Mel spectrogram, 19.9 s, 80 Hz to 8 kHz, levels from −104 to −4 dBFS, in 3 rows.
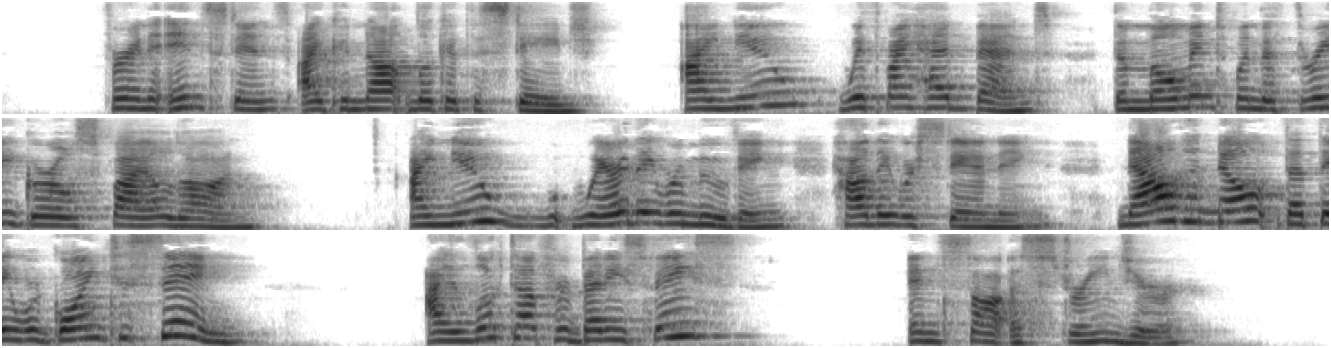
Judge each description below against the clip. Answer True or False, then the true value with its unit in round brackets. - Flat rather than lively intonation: False (4.0 semitones)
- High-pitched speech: True (235 Hz)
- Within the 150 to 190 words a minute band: True (165 wpm)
